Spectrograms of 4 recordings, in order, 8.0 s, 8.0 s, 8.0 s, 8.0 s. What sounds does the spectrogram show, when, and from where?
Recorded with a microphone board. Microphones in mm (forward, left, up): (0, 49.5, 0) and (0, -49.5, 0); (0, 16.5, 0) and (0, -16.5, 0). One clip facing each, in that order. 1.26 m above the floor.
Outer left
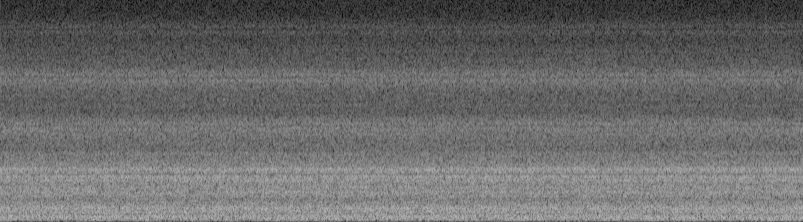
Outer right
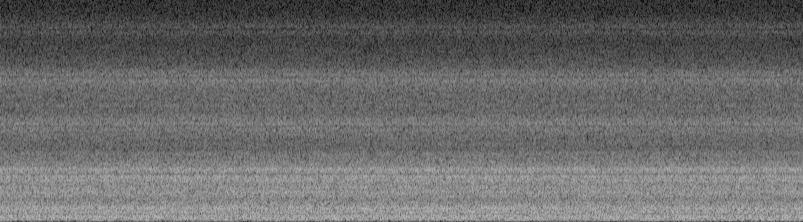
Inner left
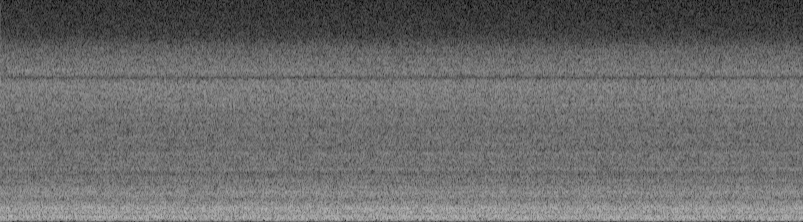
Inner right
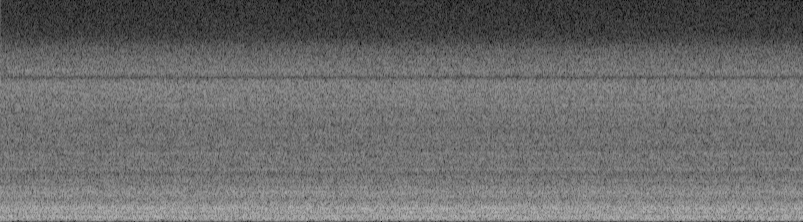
Only background noise.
